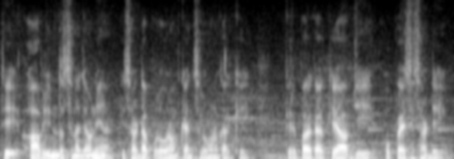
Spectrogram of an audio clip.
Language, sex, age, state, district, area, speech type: Punjabi, male, 30-45, Punjab, Patiala, urban, spontaneous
